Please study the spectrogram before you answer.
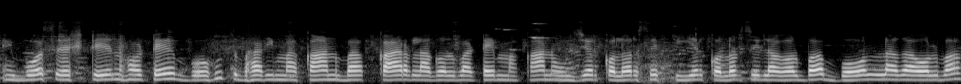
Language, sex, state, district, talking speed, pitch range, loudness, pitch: Bhojpuri, female, Bihar, Muzaffarpur, 145 wpm, 205-220 Hz, -16 LUFS, 210 Hz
